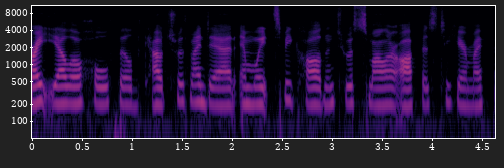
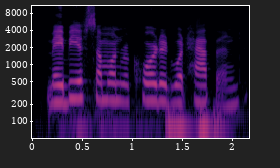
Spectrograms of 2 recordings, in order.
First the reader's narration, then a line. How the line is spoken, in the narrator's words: she says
